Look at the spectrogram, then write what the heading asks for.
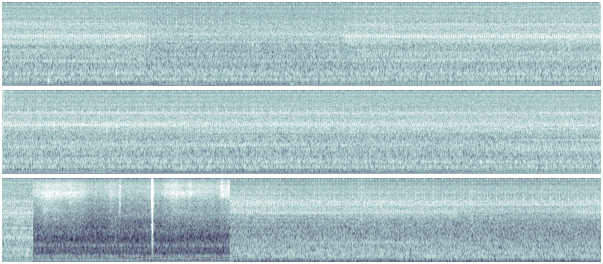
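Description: Volkswagen Touareg SUV's engine idling steadily. About two-thirds of the way through it drops away for a few seconds, with one sharp click, and then the steady idle comes back.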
